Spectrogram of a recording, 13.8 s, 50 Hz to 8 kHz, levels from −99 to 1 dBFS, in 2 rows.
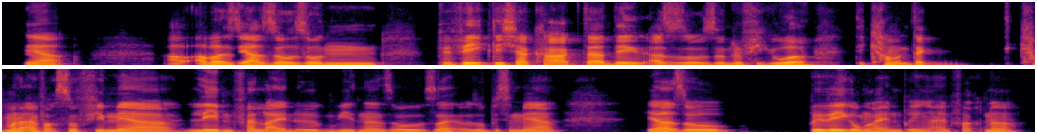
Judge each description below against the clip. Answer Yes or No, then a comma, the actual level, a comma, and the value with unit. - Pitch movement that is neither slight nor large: Yes, average, 3.3 semitones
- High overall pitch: No, low, 105 Hz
